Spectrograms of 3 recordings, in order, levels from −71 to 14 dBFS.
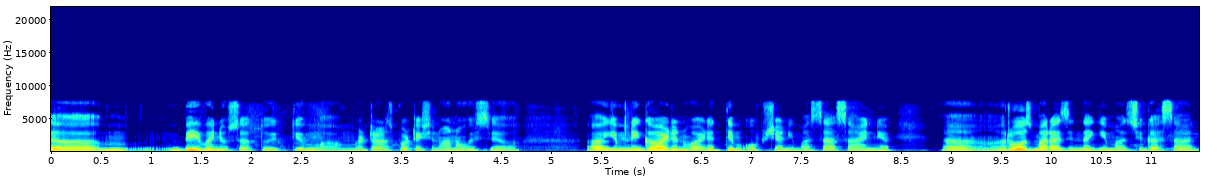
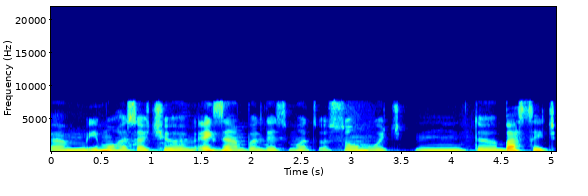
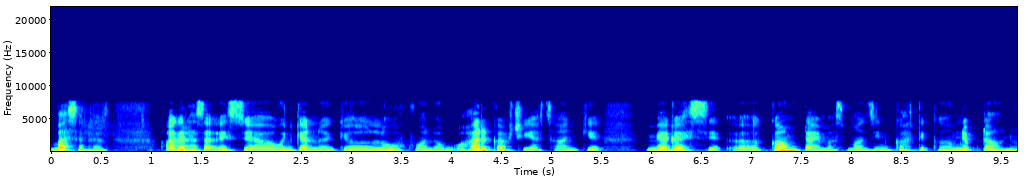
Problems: none marked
